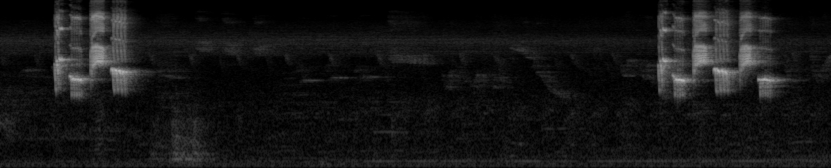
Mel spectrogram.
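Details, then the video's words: Pied myna giving two well-separated bursts of rapid, rasping, buzzy notes, with a long quiet stretch and light background hiss between them. "SUARA PANGGILAN JALAK SUREN"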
